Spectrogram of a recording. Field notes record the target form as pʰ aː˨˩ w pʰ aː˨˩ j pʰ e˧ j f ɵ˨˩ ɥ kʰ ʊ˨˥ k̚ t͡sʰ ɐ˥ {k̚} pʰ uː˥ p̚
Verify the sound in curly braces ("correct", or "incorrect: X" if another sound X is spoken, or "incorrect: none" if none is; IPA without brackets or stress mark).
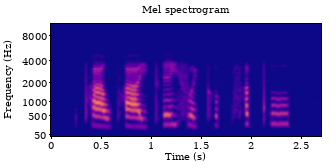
correct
